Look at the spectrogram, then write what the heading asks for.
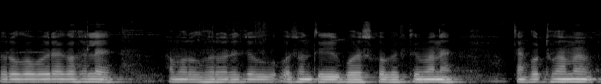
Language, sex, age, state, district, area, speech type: Odia, male, 30-45, Odisha, Mayurbhanj, rural, spontaneous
